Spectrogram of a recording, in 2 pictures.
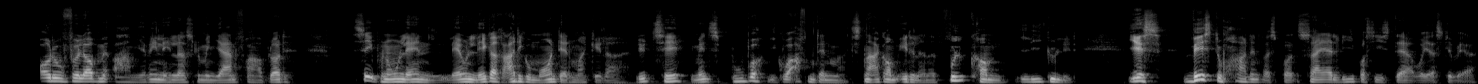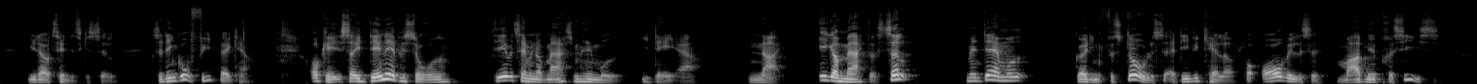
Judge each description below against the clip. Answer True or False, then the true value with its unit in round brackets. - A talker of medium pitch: False (120 Hz)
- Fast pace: False (215 wpm)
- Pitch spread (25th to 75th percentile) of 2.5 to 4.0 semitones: False (5.0 semitones)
